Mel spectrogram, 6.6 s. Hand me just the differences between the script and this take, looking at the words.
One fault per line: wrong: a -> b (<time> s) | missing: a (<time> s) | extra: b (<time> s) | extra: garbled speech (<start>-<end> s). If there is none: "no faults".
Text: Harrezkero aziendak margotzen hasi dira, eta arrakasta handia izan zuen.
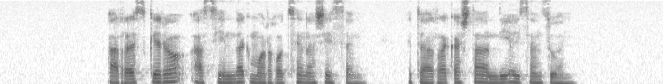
wrong: dira -> zen (3.4 s)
